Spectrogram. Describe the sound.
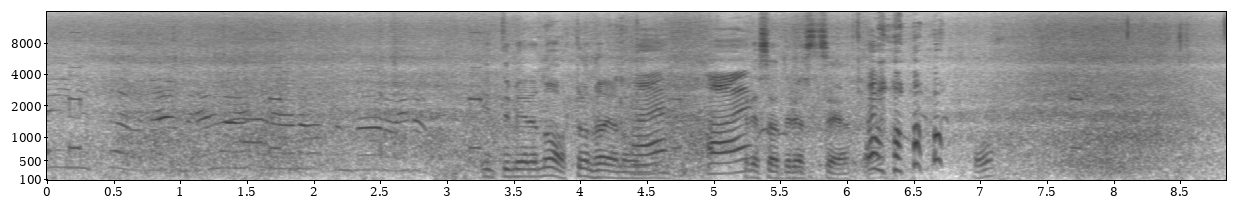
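Steady surf from ocean waves breaking on a beach fills the background as a continuous, fairly loud wash, with people talking over it and a touch of easterly wind.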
